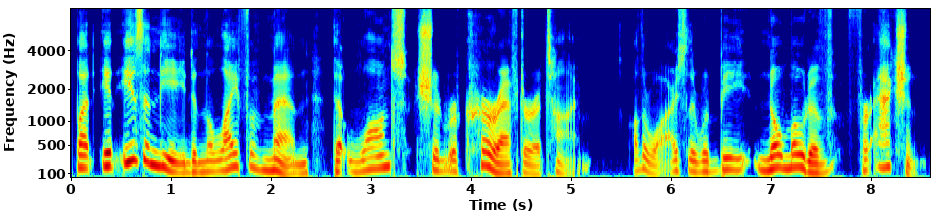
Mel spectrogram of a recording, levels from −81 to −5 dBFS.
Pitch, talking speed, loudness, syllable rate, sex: 145 Hz, 175 wpm, -20 LUFS, 4.5 syllables/s, male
